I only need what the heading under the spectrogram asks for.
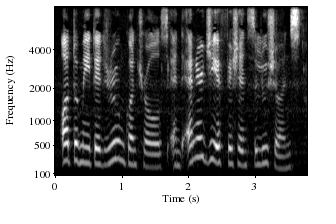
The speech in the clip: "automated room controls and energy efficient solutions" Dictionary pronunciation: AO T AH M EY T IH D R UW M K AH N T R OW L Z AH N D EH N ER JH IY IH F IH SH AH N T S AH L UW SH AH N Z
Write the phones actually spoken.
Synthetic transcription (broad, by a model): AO T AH M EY T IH D R UW M K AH N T R OW L S AH N D EH N ER JH IY IH F IH SH AH N T S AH L UW SH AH N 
